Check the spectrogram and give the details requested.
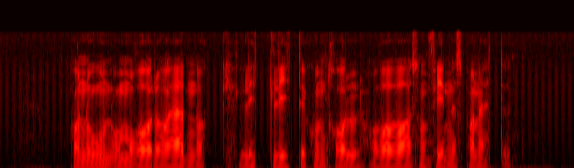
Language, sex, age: Norwegian, male, 29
